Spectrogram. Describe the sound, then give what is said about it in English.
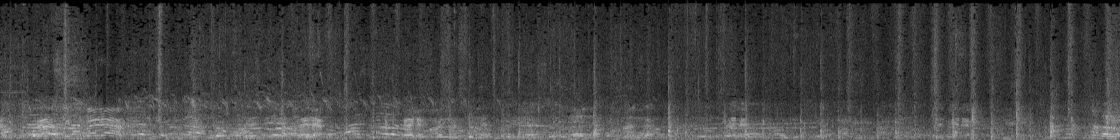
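A busy, echoing passage in a narrow alleyway of the ancient walled old city of Fez (Fez el Bali), too narrow for cars, filled with overlapping crowd chatter and footsteps, with sharp hoof clip-clops of donkeys passing at an uneven pace. “So the traffic inside Old Fez is mostly people and donkeys.”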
